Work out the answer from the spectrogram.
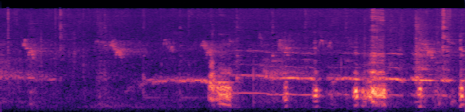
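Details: Broody Brahma hen off her nest for a daily break to empty her gut, eat, drink and preen, running about while calling. Drawn-out tonal notes held level, then loud harsh clucks, with faint high chirps behind.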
